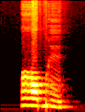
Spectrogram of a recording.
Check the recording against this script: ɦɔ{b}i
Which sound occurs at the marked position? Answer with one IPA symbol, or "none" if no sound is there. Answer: b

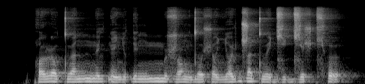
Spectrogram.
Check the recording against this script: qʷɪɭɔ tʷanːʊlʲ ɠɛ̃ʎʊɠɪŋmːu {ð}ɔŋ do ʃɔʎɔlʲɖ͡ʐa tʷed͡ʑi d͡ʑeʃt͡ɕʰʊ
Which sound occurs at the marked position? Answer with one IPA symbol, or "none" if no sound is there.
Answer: ʐ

